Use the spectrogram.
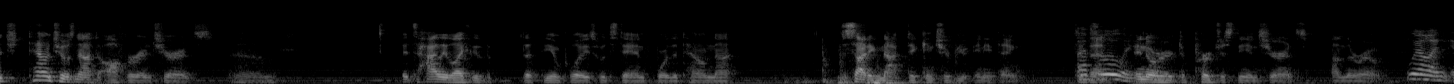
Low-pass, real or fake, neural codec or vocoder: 7.2 kHz; real; none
